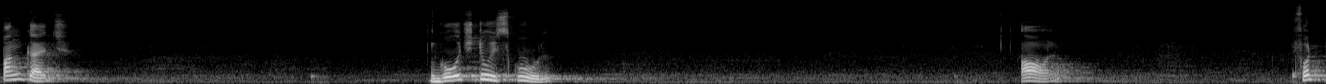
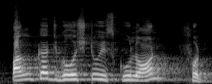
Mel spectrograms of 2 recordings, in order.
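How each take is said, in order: First: Word by word with long pauses; slow dictation. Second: Said in the usual way. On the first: Shown as a demonstration. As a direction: dictate each word for students to write. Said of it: "teacher dictating example slowly". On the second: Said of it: "teacher repeats example whole".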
